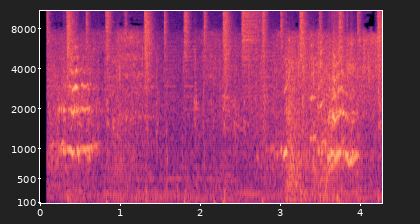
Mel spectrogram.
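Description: Car tyres squealing as a police sedan takes a corner: a short squeal near the start and a longer one in the last second. Under it runs soundtrack music with a steady drum beat.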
